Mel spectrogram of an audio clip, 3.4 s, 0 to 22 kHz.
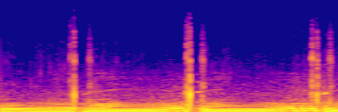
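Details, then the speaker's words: Car with a rattling heat shield that only likes about 10% throttle: floored, the engine revs to under 2,000 rpm with a choppy, stumbling, unresponsive low rumble and brief dropouts instead of a clean rev. "It's revving up to under 2 grand right now. I'm flooring it. Listen to how choppy that is."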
